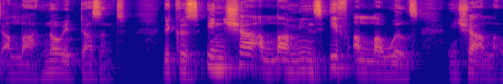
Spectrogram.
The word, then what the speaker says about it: insha'Allah: Inshi means to create. No one says inshi Allah. They say insha'Allah.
